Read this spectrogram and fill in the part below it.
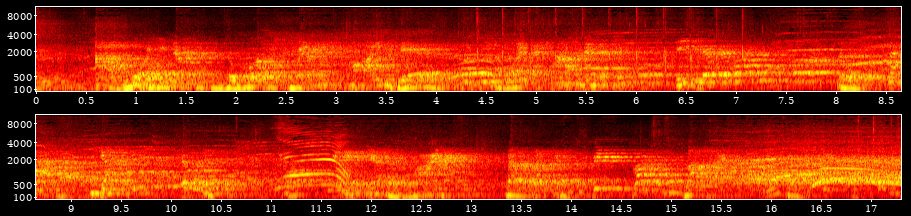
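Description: A man speaks with animation through loud speakers, echoing outdoors.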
